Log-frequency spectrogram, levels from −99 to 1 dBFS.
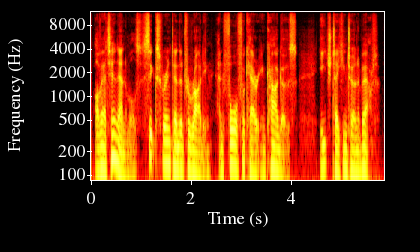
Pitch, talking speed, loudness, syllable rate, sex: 110 Hz, 185 wpm, -19 LUFS, 5.6 syllables/s, male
